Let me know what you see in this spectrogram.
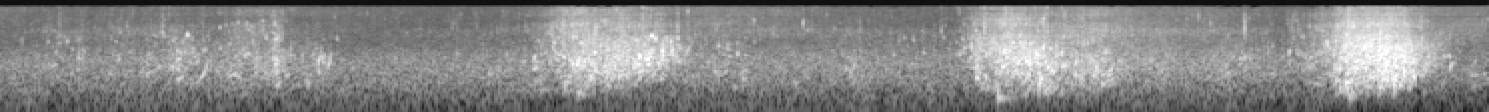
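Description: Washing water noise, probably a background water track, rising into three swells about two seconds apart, like surf washing in.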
